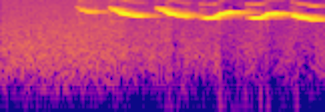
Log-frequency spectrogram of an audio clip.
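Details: Emprit finch song made of sweet, high, descending whistles run together in a rippling series of five or six notes, with quiet hiss behind.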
